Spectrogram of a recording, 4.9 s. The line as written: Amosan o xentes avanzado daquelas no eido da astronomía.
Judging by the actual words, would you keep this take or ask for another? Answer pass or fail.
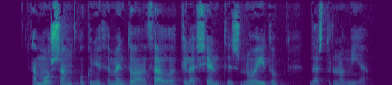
fail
